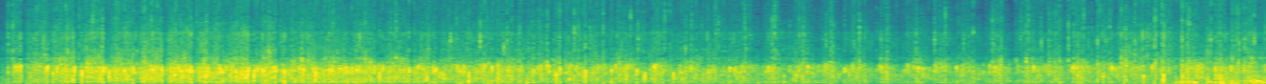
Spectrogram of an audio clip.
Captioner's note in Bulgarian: аплодисменти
